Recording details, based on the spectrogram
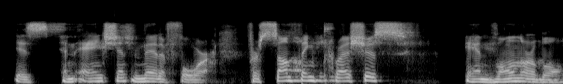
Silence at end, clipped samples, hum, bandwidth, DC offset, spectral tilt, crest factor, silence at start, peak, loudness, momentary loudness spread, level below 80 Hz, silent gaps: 0 s; under 0.1%; none; 8 kHz; under 0.1%; -3.5 dB/octave; 14 dB; 0.15 s; -6 dBFS; -19 LUFS; 10 LU; -56 dBFS; none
